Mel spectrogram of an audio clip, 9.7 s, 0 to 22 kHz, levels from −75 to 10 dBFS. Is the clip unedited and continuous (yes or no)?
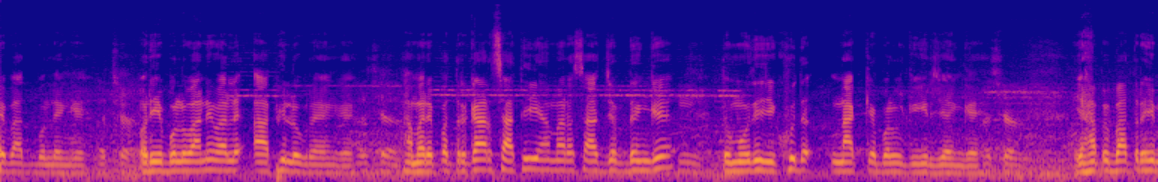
yes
